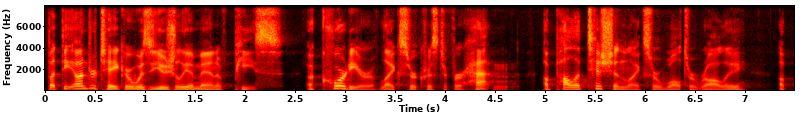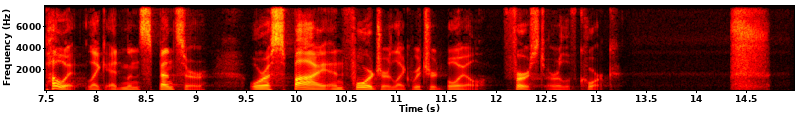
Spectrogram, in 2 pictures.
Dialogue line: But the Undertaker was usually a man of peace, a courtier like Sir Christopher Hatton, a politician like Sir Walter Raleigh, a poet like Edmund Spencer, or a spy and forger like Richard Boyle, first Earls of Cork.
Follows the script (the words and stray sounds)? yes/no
no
